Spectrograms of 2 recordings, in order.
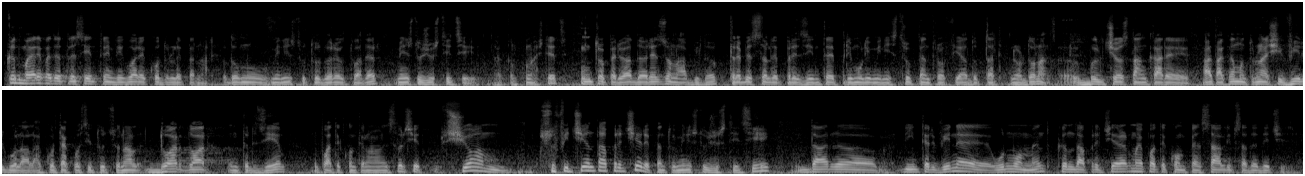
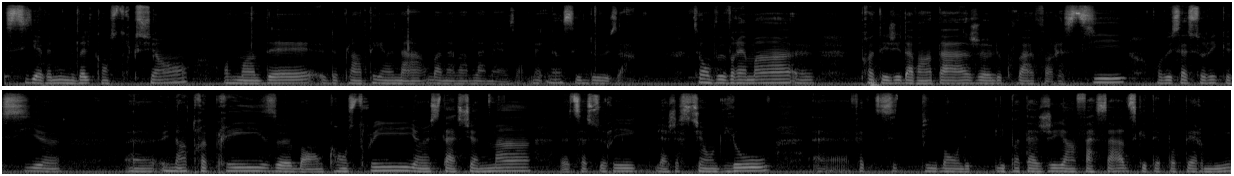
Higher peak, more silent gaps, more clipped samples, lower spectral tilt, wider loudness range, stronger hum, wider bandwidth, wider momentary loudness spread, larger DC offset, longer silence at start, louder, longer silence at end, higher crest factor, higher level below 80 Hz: about the same, -10 dBFS vs -12 dBFS; neither; neither; first, -7.5 dB/octave vs -3.5 dB/octave; second, 2 LU vs 11 LU; neither; second, 13 kHz vs 19 kHz; second, 5 LU vs 19 LU; neither; about the same, 0.05 s vs 0 s; first, -28 LUFS vs -35 LUFS; about the same, 0 s vs 0 s; second, 18 dB vs 26 dB; first, -46 dBFS vs -58 dBFS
